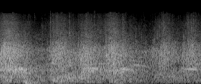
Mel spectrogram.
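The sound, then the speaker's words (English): Cheering and applause from a student audience greeting President Bush at a stop in Ohio: a dense, steady roar of clapping and shouting voices that swells and eases slightly over a couple of seconds. “Here, the president was greeted by an audience of students ready to show their support and their patriotism.”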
